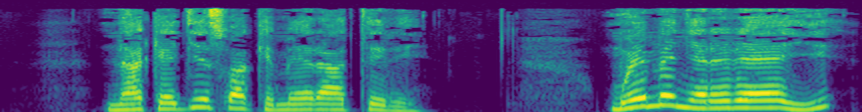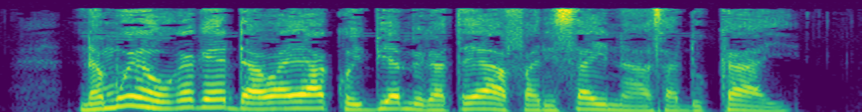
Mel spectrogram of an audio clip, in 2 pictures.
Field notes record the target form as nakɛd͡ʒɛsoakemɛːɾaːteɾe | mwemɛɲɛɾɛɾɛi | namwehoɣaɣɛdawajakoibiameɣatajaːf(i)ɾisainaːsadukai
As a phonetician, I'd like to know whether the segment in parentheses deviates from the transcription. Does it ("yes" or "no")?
yes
